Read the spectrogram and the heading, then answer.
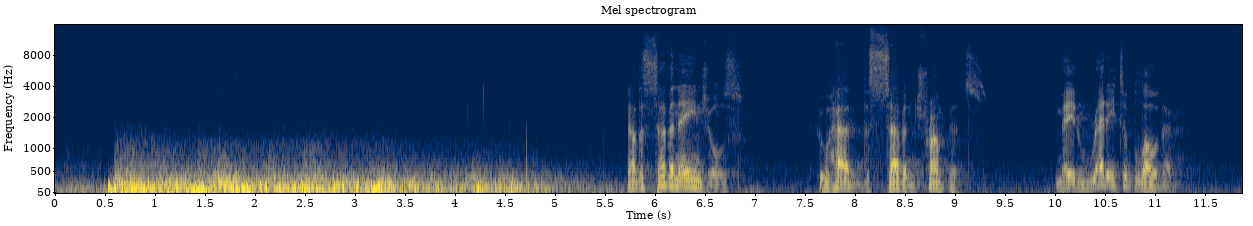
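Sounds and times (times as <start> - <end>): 
deep peal of thunder rolling: 0.0 - 6.5
speech: 5.8 - 7.0, 7.6 - 9.4, 10.0 - 11.3.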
